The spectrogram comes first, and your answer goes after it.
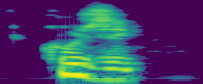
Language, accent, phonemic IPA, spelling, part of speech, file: French, Canada, /ku.ze/, cousez, verb, LL-Q150 (fra)-cousez.wav
- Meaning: inflection of coudre: 1. second-person plural present indicative 2. second-person plural imperative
